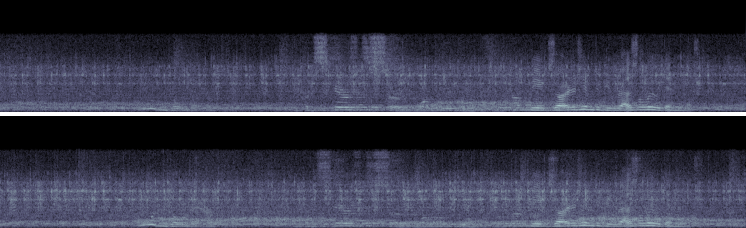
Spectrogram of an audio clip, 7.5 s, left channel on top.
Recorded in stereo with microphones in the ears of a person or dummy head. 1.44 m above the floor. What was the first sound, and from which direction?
A woman speaking, 50° right (ahead or behind).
